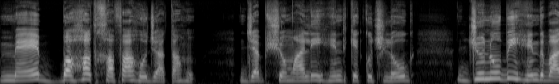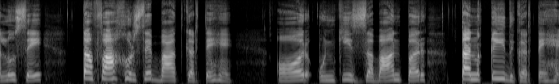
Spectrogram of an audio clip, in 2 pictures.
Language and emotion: Urdu, angry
